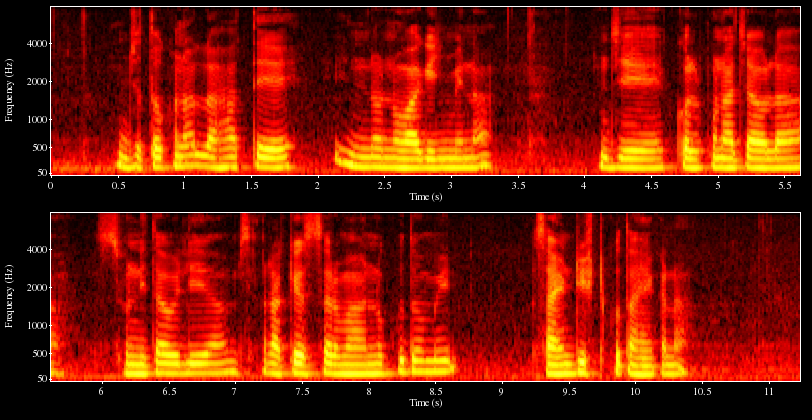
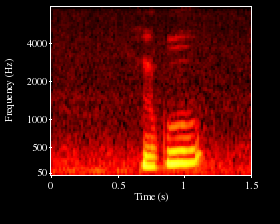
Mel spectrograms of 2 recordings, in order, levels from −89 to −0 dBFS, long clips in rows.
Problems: constant background noise, background conversations at intervals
